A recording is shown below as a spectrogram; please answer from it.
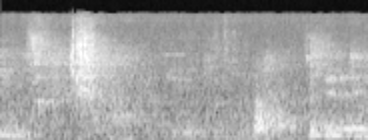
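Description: Background noise of a room with a small group of people: a steady hiss, a brief rustle about half a second in, and faint voices toward the end.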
